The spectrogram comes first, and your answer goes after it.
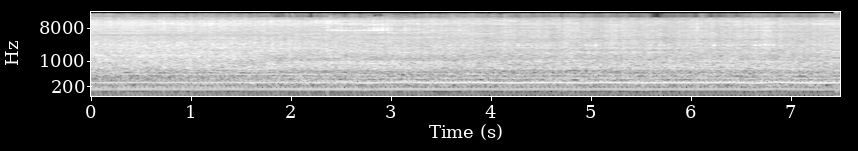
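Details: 1998 Murray 3-in-1 mower, a trash find with its manual throttle control removed, started after a couple of primes with the spark plug reconnected: a steady, even single-cylinder drone at constant pitch with no hunting or misses. It runs healthy.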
